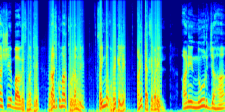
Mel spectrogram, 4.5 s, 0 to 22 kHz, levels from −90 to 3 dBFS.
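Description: From 0.43 to 3.24 s the speech races ahead at about 1.88 times normal speed with its timbre unchanged, under a steady 188 Hz buzz. This is a block size mismatch (truncated): blocks are written longer than they are read, which fits a 256-sample read, so each block's tail is discarded.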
